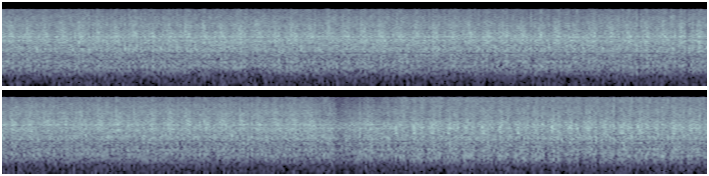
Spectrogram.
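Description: Water spraying inside a running dishwasher, heard from a camera sitting among the racks: a steady, high hiss of spray hitting the walls and the camera housing, with a fast rattle. It eases briefly a couple of seconds before the end.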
